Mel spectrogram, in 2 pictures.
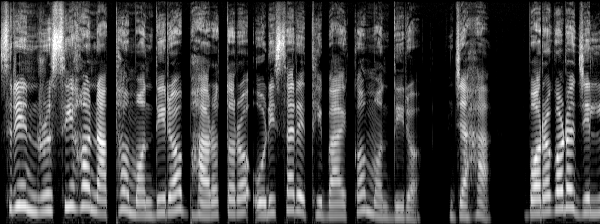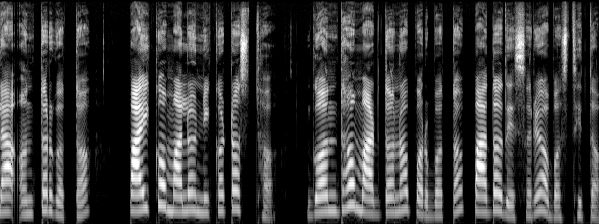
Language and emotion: Odia, neutral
